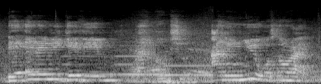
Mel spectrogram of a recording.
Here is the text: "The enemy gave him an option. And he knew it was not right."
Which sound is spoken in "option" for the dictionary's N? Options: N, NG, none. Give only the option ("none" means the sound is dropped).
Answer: none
